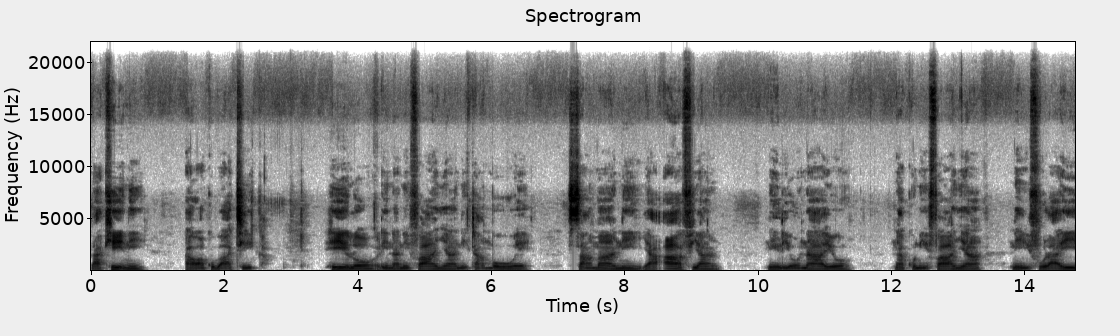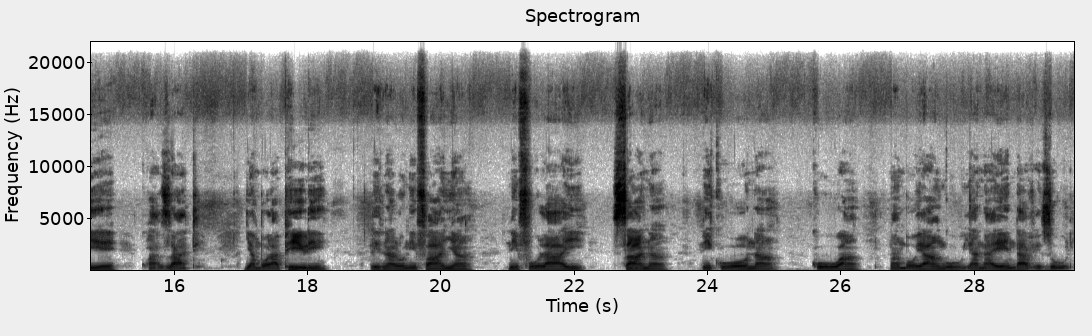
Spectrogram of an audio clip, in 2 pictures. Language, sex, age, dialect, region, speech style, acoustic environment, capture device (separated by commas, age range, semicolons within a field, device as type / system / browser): Swahili, male, 18-24, Tanzania - Dar es Salaam, Tanzania, focused; excited; relaxed, silence; nature, mobile / Linux / Chrome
